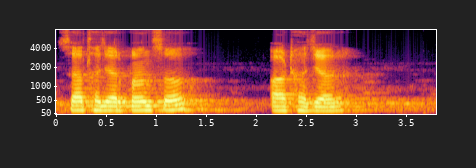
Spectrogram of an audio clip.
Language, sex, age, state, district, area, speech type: Maithili, male, 18-30, Bihar, Madhubani, rural, spontaneous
